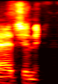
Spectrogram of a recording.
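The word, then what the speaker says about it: Mädchen: Laura Flynn Boyle, and Madchen, if that's how you say her name. – It is. – Madchen on the cover, and it is like a ludicrously yummy cover.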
